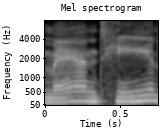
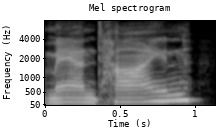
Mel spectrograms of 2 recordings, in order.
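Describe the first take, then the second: First: The last syllable sounds like 'teen'. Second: The last syllable sounds like 'tine'. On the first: The speaker calls it right. "it's like marine" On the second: The speaker calls it wrong. "A tine is what is on your fork"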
